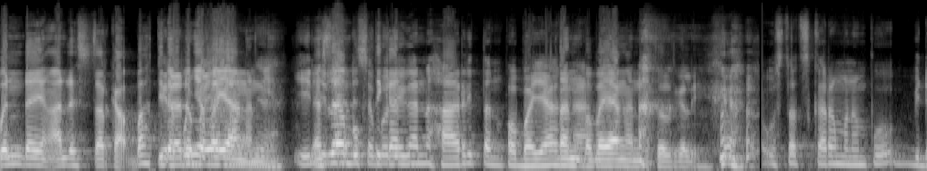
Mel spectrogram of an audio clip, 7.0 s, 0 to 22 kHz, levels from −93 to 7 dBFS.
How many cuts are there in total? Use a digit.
1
